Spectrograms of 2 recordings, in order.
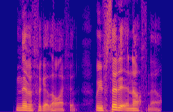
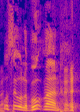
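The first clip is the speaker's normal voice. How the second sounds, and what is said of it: Unconvincing put-on Welsh-like accent. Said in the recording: “Does that sound authentic, Mark? ... No, it sounds like he's from Wales on the way to Swahili or something.”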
